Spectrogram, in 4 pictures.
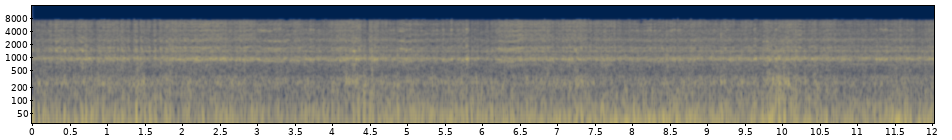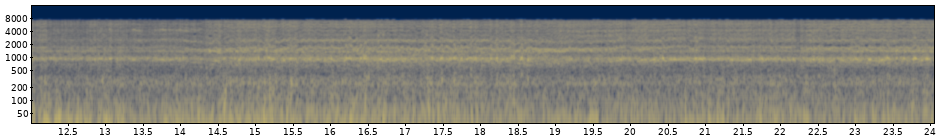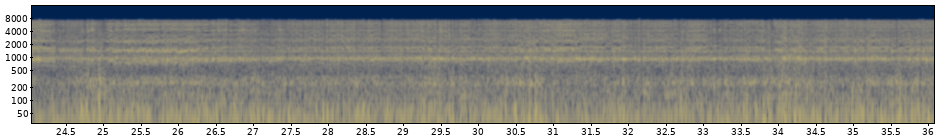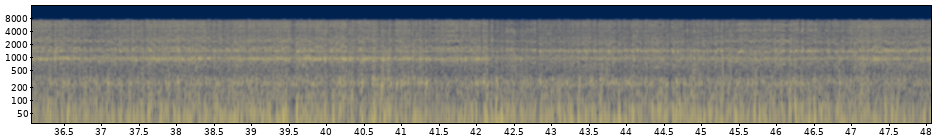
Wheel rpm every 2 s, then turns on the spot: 230, 230, 230, 230, 230, 230, 230, 200, 190, 200, 230, 220, 220, 230, 230, 220, 230, 230, 230, 230, 230, 210, 200, 190.
none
